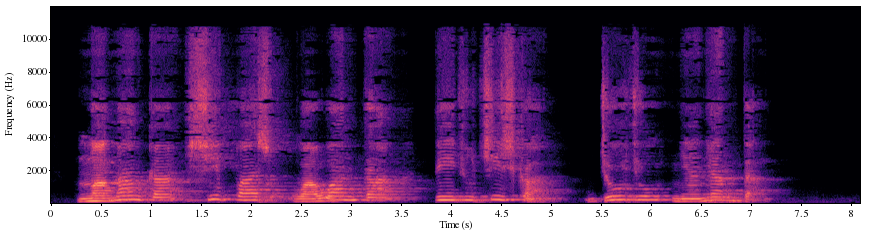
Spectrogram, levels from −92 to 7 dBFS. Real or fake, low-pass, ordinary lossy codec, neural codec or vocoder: fake; 10.8 kHz; AAC, 32 kbps; codec, 32 kHz, 1.9 kbps, SNAC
